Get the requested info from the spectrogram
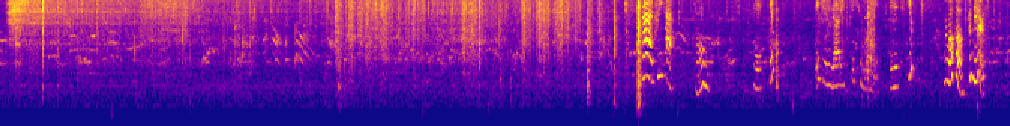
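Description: Faint sizzling as a dipped slice of bread goes onto a hot electric griddle, followed from about the middle onward by a series of short, sharp high squeaks.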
